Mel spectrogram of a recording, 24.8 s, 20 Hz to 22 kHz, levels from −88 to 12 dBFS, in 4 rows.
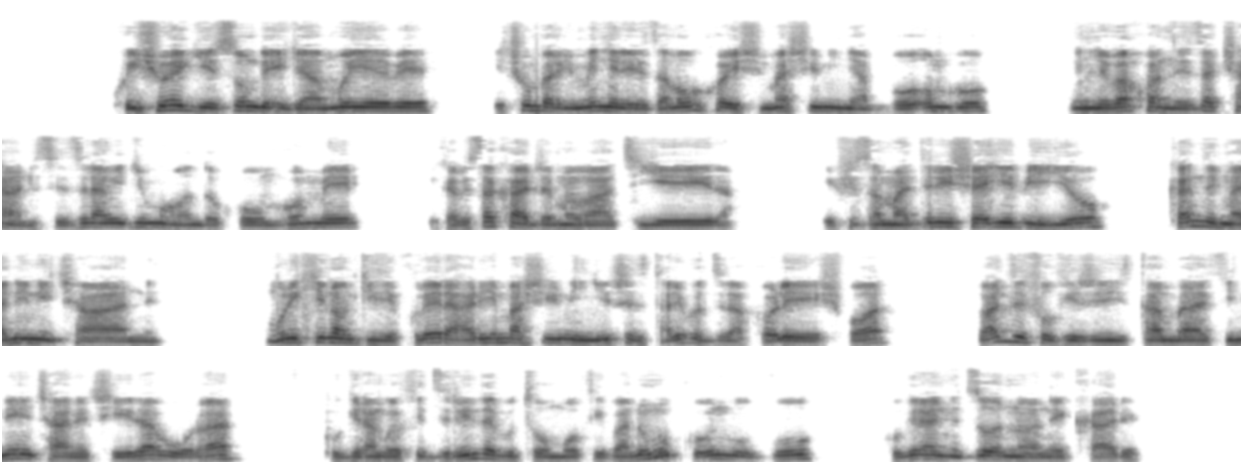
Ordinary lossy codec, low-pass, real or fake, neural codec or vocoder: MP3, 48 kbps; 10.8 kHz; fake; codec, 24 kHz, 0.9 kbps, WavTokenizer, medium speech release version 1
